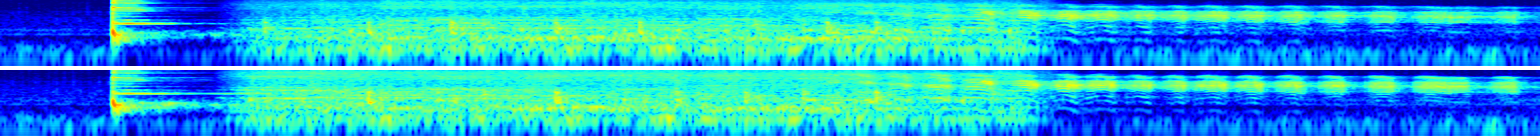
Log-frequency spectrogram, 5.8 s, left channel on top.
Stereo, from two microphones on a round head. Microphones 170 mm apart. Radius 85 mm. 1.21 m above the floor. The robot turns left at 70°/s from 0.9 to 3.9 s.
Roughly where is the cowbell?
Left.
